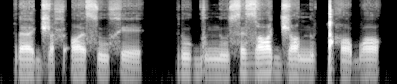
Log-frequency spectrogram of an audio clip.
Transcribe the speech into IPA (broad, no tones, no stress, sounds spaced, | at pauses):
ɾ æ d͡ʒ ɑ x ʔ ɑ ɐ̯ s u x e | ɾ u ɡ u n u s ə z ɑ d͡ʒ ɑ n u ǃʰ ɑ b ɑ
